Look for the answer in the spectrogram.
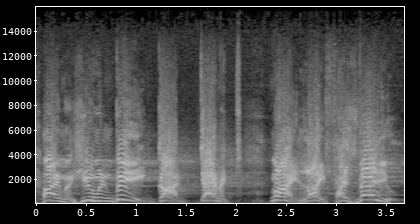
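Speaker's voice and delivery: high, ringing cry of defiance; I'm a human being, shouted to the world; defiant shout. Shown as a demonstration. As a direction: shout it out like a man fed up. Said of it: "You've got to say".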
